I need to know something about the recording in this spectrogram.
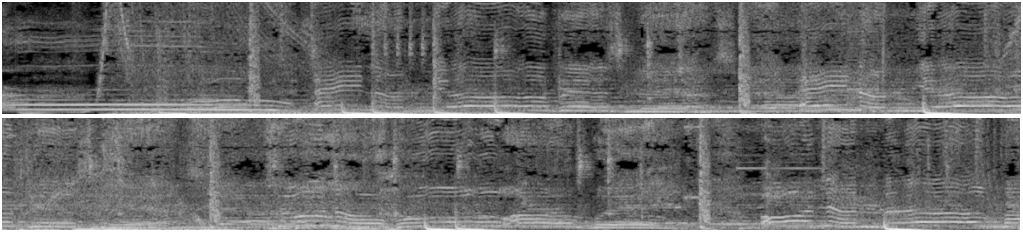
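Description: A loud, busy electronic music track plays continuously, with sweeping synth tones, sliding pitches and repeated deep bass hits, and no talking over it.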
